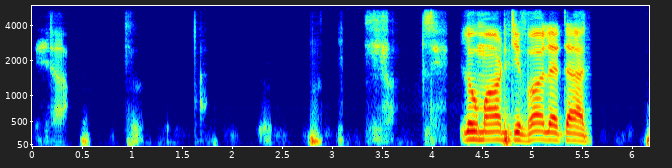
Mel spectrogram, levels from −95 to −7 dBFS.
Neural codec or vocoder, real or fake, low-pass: codec, 16 kHz, 0.8 kbps, ZipCodec; fake; 5.4 kHz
